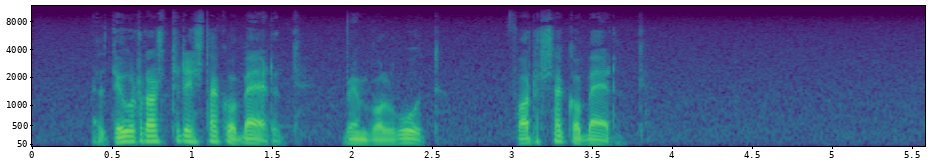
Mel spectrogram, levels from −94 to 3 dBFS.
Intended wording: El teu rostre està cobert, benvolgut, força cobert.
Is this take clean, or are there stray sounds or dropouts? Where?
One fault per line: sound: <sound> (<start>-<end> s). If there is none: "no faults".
no faults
